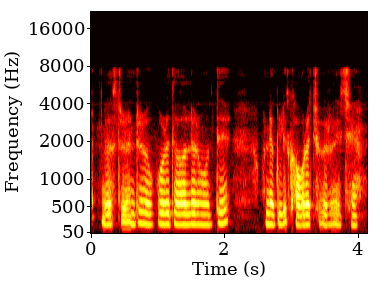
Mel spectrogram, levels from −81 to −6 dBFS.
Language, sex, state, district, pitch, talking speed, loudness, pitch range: Bengali, female, West Bengal, Alipurduar, 190 Hz, 115 wpm, -21 LUFS, 185-200 Hz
